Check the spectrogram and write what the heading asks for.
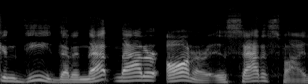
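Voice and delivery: ordinary delivery, nothing marked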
